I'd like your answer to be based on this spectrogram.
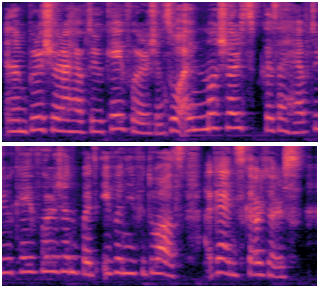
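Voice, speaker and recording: A woman's voice: sits high, quick pace, mellow. A woman whose first language is not English, giving a casual, rambling book review with many fillers and self-corrections. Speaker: book vlogger.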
